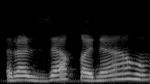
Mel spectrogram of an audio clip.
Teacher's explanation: اور اس کی ادائیگی میں تھوڑی سی بز کا ساؤنڈ ہوتا ہے زا میں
